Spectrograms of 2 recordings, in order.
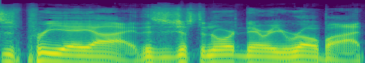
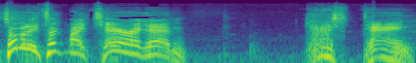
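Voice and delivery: mock very high, furious ranting fit. Joking about going full Scott Robbins, the speaker acts it out: Scott Robbins mock-angry outburst. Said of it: "He's scary when he gets angry".

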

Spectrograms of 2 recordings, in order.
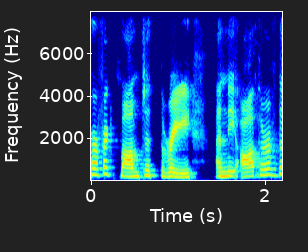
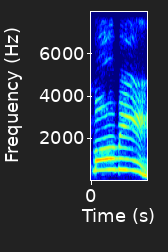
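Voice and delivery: put-on very high, screaming little child's voice. Retelling hearing a two-year-old at preschool, imitating a toddler screaming. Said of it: "I could hear her screaming".

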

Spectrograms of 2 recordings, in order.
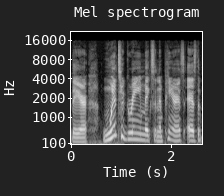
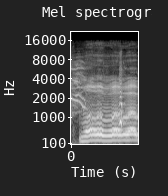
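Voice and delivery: voice dropped very deep and low; 6 dB louder than usual. Recapping a scene where Jinx overheard two others talking: Monet's deep voice. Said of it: "Monet's voice is so deep".

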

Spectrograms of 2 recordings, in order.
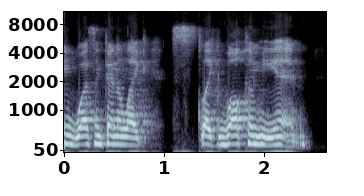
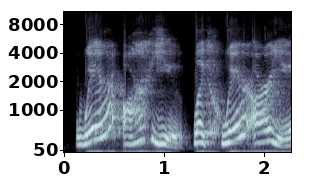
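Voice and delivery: mock anguished, desperate pleading outcry with swooping pitch; 3 semitones higher than usual. Retelling crying out to God on the floor: retelling crying out to God. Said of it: "I just cried out to God".

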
